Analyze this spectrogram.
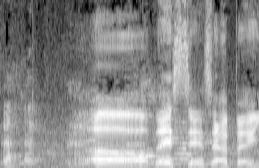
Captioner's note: laughing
